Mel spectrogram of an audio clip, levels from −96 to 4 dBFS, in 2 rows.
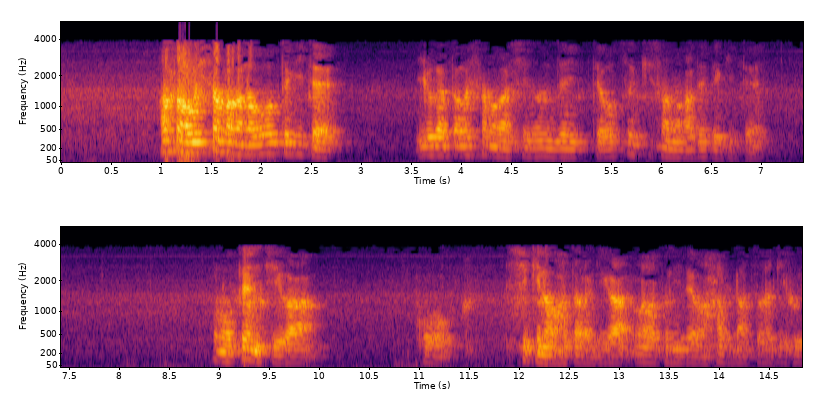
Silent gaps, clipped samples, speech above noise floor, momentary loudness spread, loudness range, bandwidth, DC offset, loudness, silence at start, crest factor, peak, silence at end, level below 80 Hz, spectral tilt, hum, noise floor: none; under 0.1%; 32 dB; 24 LU; 16 LU; 4 kHz; under 0.1%; -16 LUFS; 0.05 s; 18 dB; 0 dBFS; 0 s; -56 dBFS; -8.5 dB/octave; none; -49 dBFS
